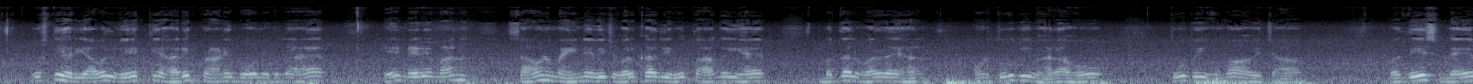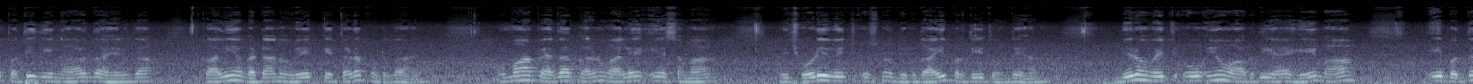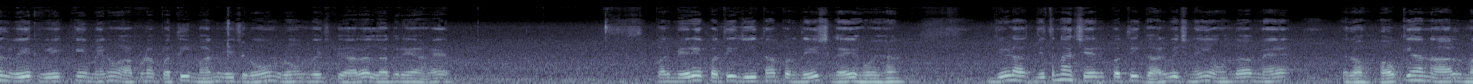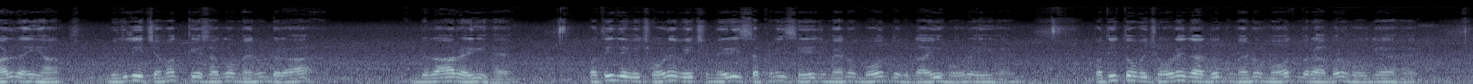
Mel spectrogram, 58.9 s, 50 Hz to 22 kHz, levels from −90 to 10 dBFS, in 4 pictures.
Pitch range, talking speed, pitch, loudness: 130-165 Hz, 145 wpm, 145 Hz, -27 LUFS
